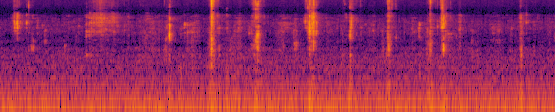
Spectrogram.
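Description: A person chewing a crinkle-cut french fry up close: faint, irregular crunches and mouth clicks over a low steady hum.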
